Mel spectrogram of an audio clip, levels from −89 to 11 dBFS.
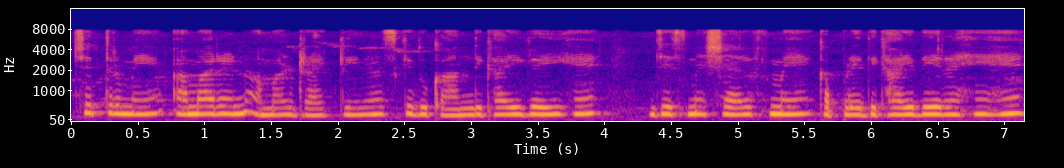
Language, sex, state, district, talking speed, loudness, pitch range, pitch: Hindi, female, Chhattisgarh, Bilaspur, 170 wpm, -14 LUFS, 225-245 Hz, 235 Hz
